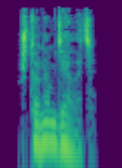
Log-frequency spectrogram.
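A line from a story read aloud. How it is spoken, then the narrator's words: Whisper. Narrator (Russian): прошептала Цабига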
